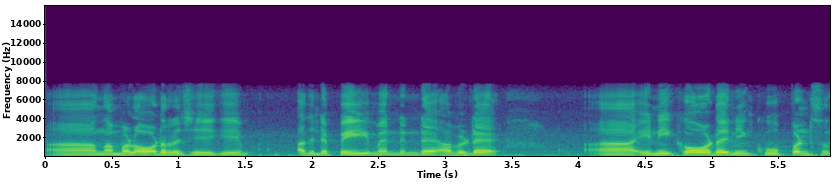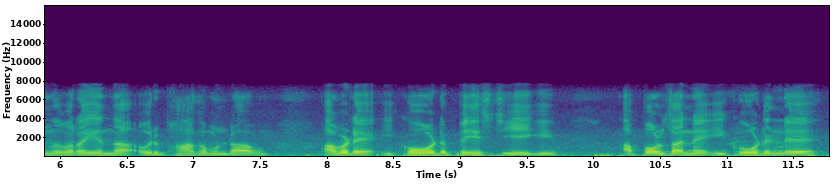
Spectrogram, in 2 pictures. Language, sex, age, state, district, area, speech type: Malayalam, male, 18-30, Kerala, Pathanamthitta, urban, spontaneous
